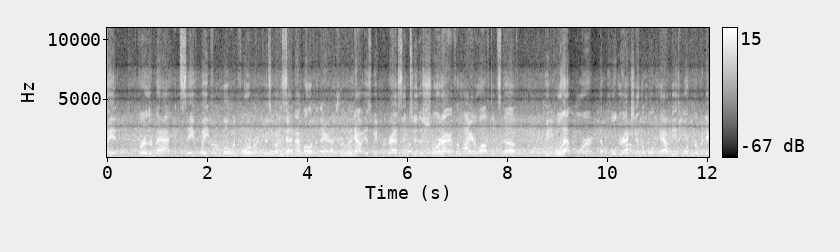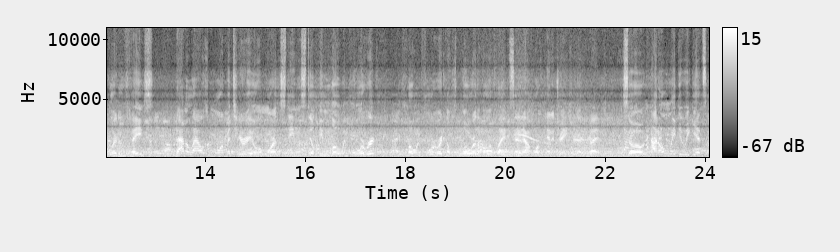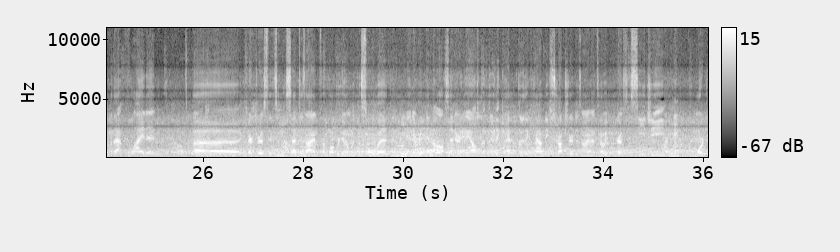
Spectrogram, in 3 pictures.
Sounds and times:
Speech: 0.0s - 8.2s, 8.8s - 25.1s, 25.7s - 36.1s.

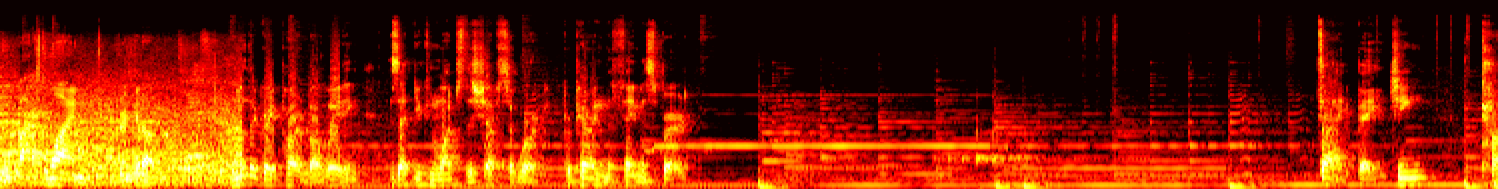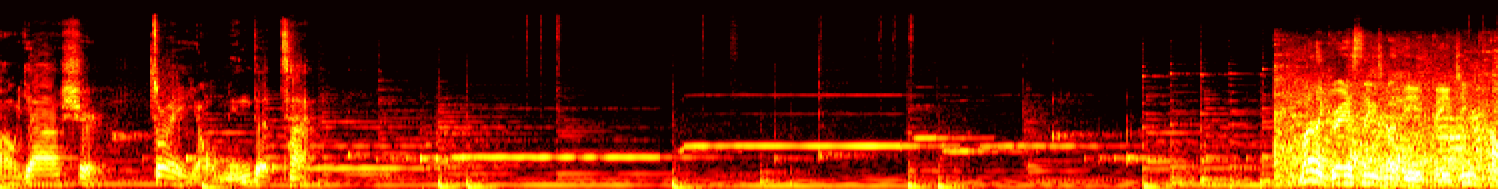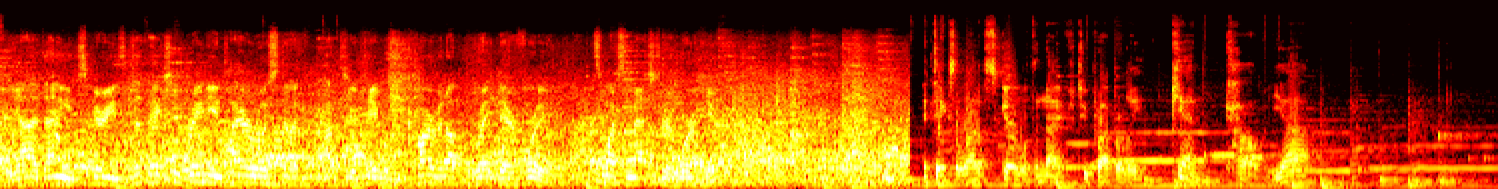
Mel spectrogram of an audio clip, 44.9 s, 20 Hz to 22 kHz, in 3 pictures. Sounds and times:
Music: 0.0s - 44.9s
Speech: 2.3s - 6.9s, 13.2s - 18.2s, 27.9s - 37.4s, 39.0s - 43.1s.

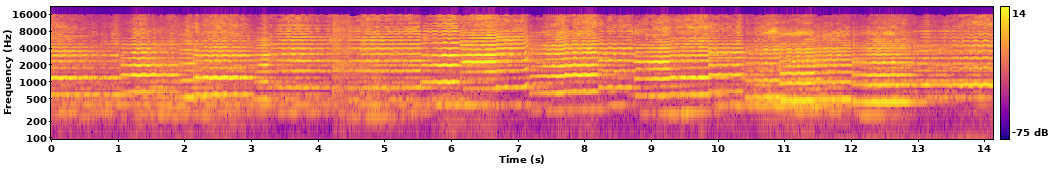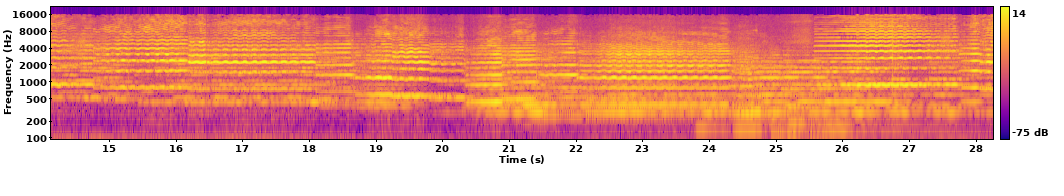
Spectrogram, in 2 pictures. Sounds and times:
Violin, fiddle: 0.0s - 28.2s.

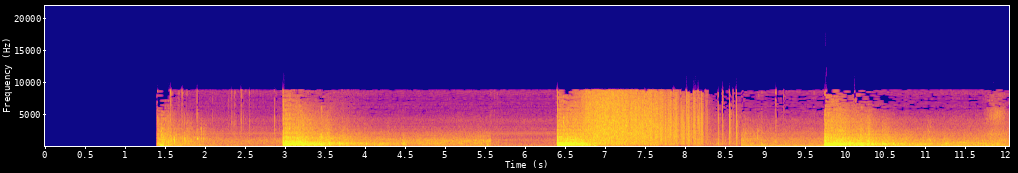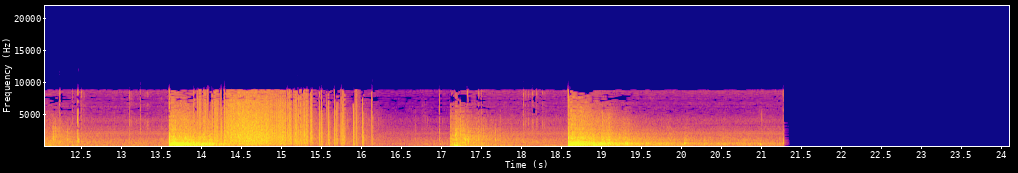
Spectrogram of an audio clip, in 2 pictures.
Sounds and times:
Fireworks: 1.4s - 2.2s, 2.9s - 5.6s, 6.4s - 12.6s, 13.6s - 16.3s, 17.1s - 18.0s, 18.6s - 21.3s.

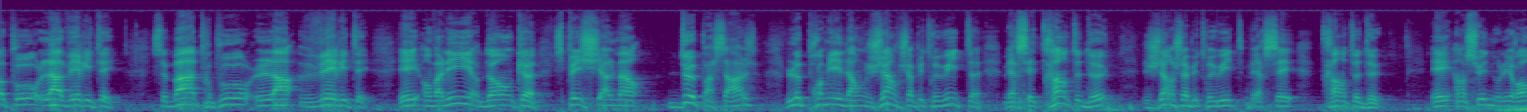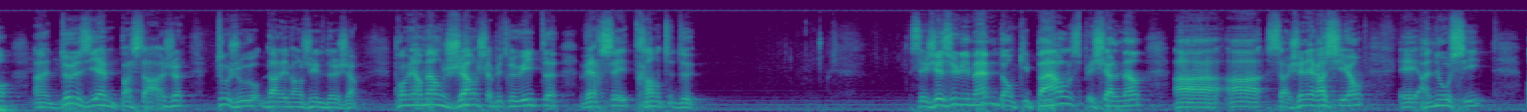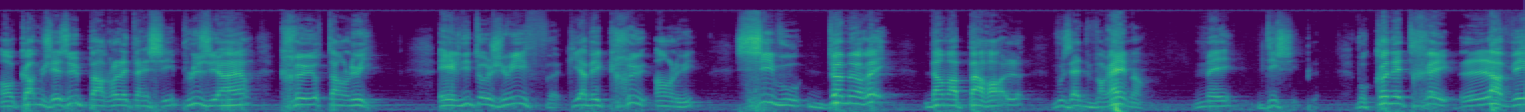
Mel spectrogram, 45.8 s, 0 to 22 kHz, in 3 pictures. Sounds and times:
Speech: 0.0s - 22.3s, 24.4s - 45.7s.

